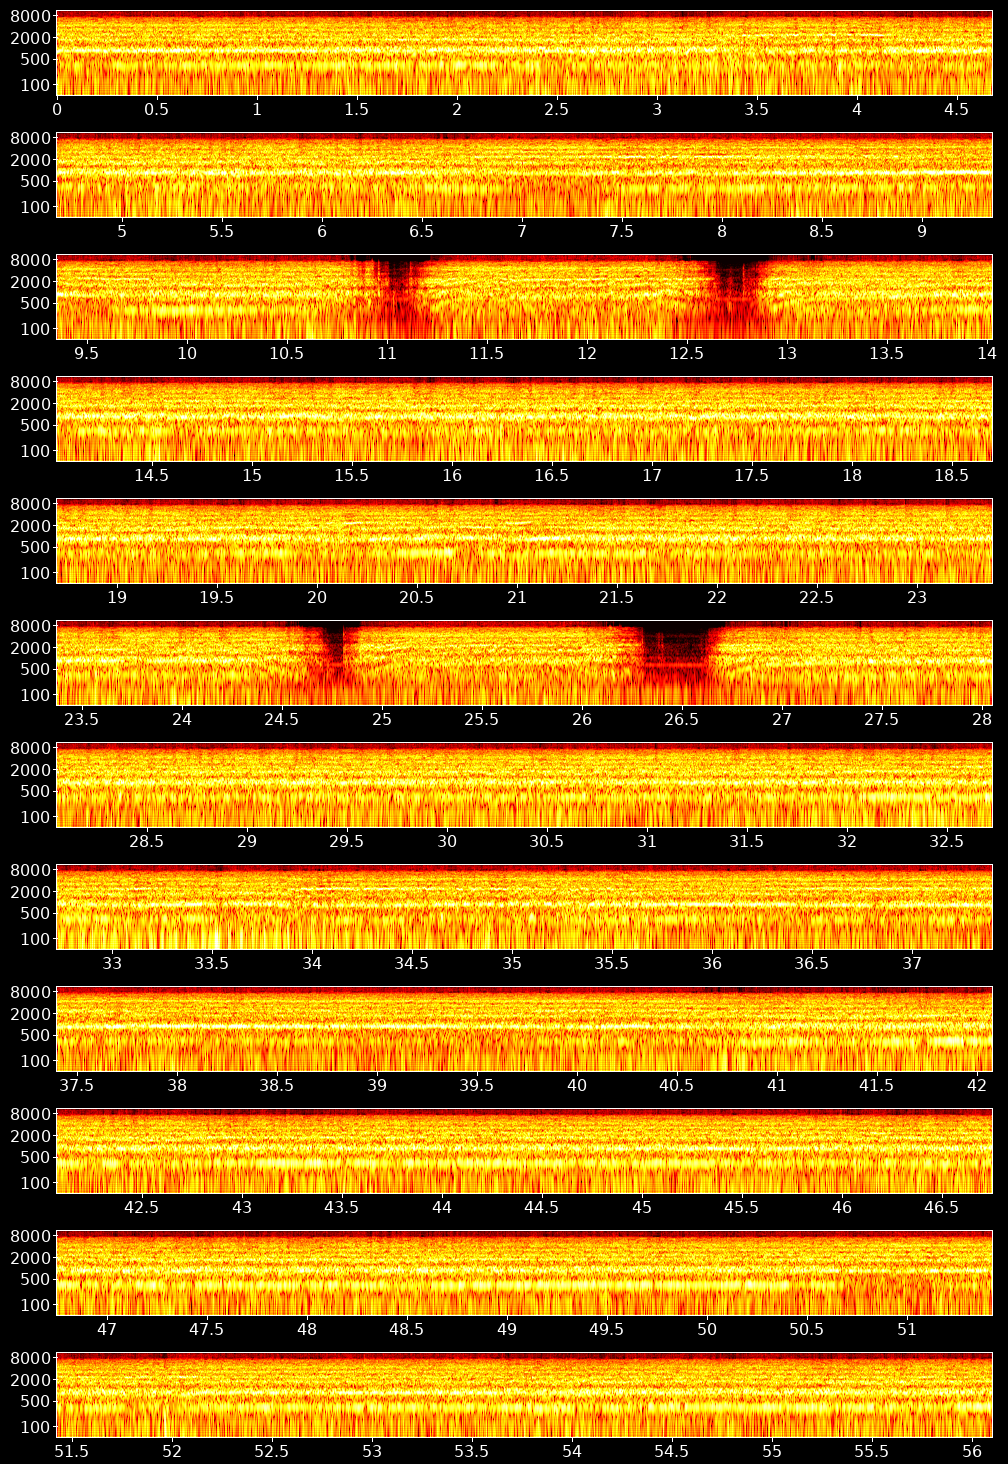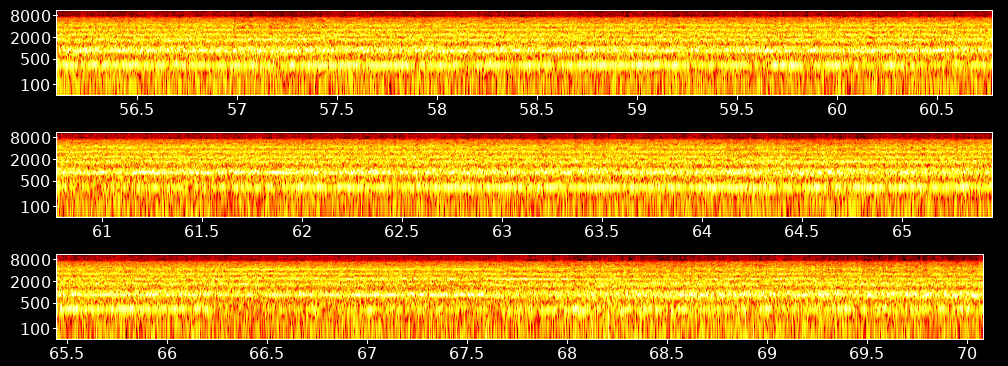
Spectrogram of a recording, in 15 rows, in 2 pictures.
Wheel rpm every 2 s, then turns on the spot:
230, 210, 210, 220, 210, 160, 150, 220, 210, 220, 220, 210, 130, 130, 210, 210, 230, 220, 220, 230, 220, 230, 230, 220, 220, 220, 230, 230, 230, 230, 230, 230, 220, 210, 210.
none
